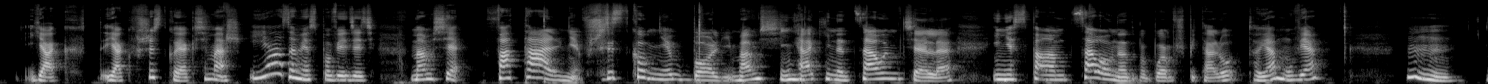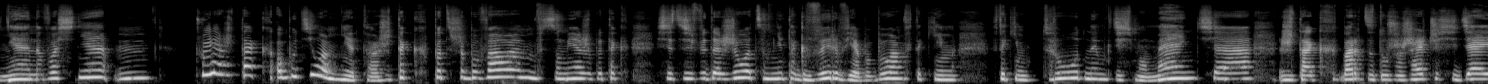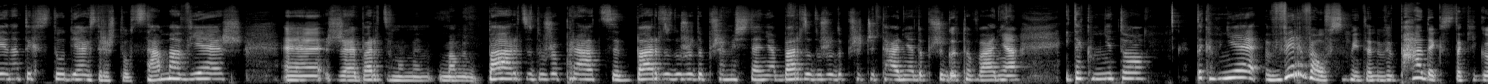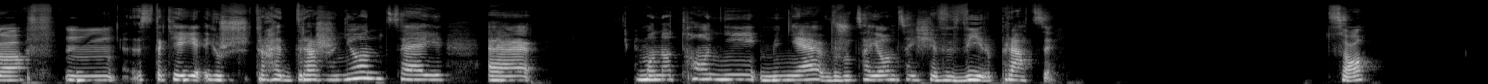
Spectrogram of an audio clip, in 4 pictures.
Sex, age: female, 20-39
